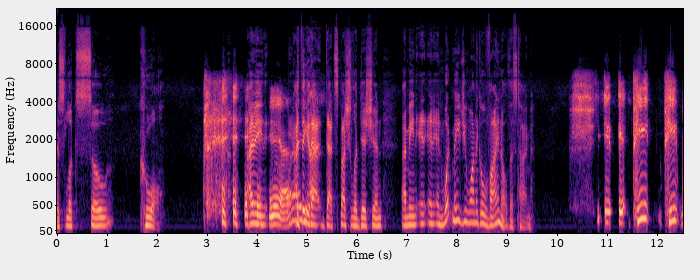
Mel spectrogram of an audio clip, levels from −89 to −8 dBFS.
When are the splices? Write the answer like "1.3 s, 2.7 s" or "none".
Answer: 5.0 s, 11.4 s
